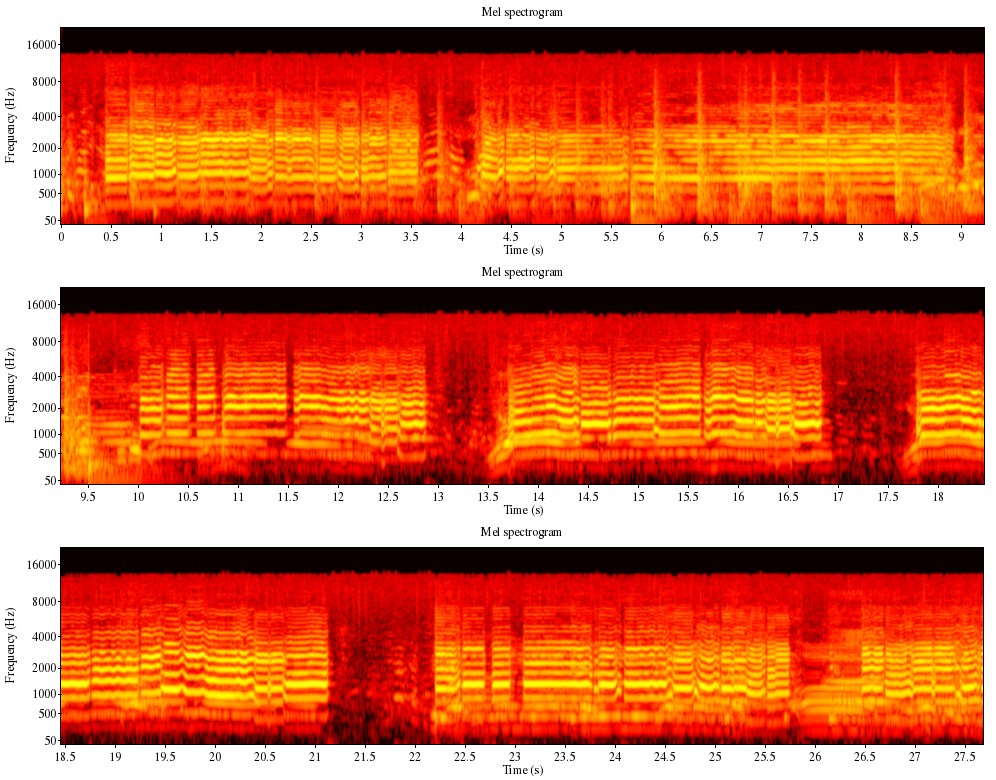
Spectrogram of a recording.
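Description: Turkish folk music: for about the first ten seconds a zurna plays over irregular low drum thumps, then a man sings a bozlak in long wavering phrases, each opening with an upward glide and separated by short pauses for breath.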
